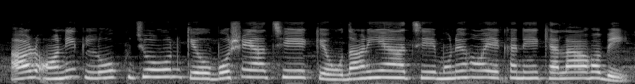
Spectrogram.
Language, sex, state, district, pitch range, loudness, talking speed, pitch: Bengali, female, West Bengal, Malda, 280-320 Hz, -14 LUFS, 150 wpm, 300 Hz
